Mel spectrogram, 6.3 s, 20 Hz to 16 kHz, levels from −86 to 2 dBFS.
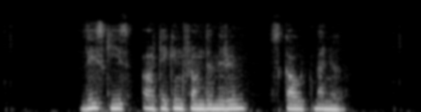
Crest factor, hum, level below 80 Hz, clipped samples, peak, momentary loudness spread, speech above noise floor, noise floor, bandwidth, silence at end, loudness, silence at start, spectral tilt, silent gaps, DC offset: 12 dB; none; -60 dBFS; under 0.1%; -12 dBFS; 9 LU; 60 dB; -82 dBFS; 7.4 kHz; 1.15 s; -23 LUFS; 1.2 s; -8 dB/octave; none; under 0.1%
